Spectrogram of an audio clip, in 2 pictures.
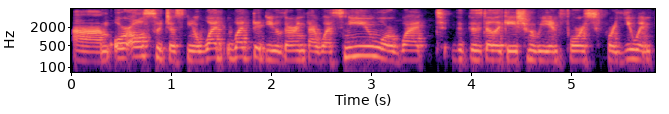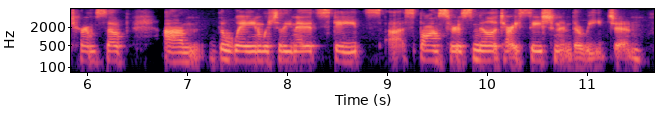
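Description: A young woman moderating a panel discussion over a video call, speaking in a friendly, halting way with many ums and restarts. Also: fairly low pitch. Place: indoors at home, plain wall.

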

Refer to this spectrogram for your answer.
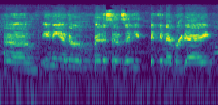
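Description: A woman asking a family gentle, hesitant screening questions about a child, with many fillers. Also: fairly low pitch, level tone, fast talker, reverberant, distant mic, over music, rough recording. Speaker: developmental screening clinician. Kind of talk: clinical intake questions.

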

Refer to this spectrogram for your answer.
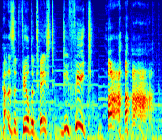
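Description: A man's voice: very high-pitched, wildly swooping pitch, measured pace, pushed and bright, soft background music, voice pushed up, full character voice. A man voicing a fiendish, theatrical mad doctor villain in a storybook. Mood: gloating. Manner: theatrical, cackling.

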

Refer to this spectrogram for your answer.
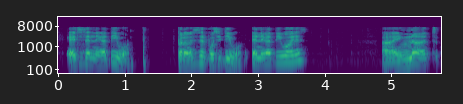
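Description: A man's voice: fairly high pitch, lo-fi sound. A man teaching an English grammar lesson, patiently repeating words and asking rhetorical questions. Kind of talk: recorded online grammar lesson.

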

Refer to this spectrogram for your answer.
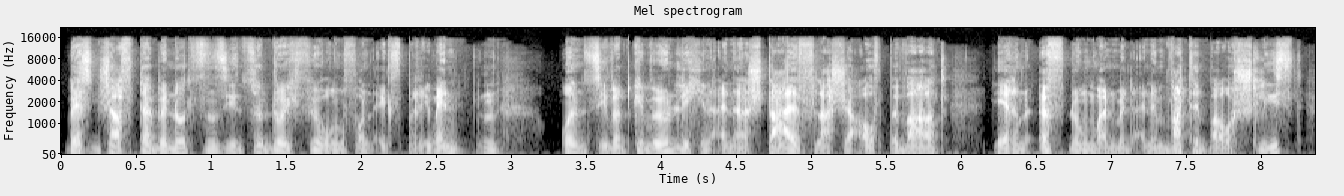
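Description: A man's voice: low-pitched, flat delivery, a little fast, a bit bright, no room sound, studio quality. A man voicing a suave, amiable and mocking male detective in a crime audiobook. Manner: smooth, amiable, ironic.

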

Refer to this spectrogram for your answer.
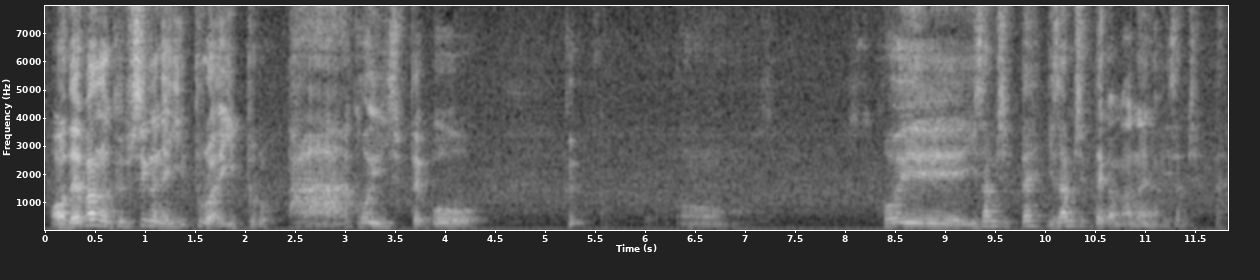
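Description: A man in his late twenties talks casually to his live viewers, musing aloud with frequent sighs. His pitch swings widely as he goes from loud to soft. The room sounds echoey, with a faint hum underneath. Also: sing-song. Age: 20s. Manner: musing, slow and sighing, drifting between loud and soft. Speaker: live streamer. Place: small room at a desk.

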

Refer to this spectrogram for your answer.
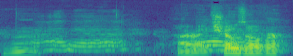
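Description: A man's voice: mid-range voice, wildly swooping pitch, very slow, a loud crowd. A man, a father, joking and teasing during a casual home video of his baby's feeding.

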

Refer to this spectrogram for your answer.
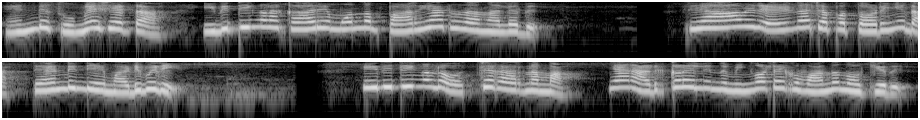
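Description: A woman's voice: extremely high pitch, lively intonation, quick pace, fairly bright tone, no echo. A woman voicing a harried cartoon mother who scolds her two daughters. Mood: chatty. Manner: nagging, exasperated scolding.

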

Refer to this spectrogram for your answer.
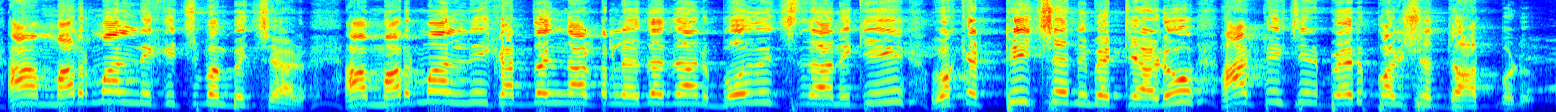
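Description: A man's voice: very high voice, fairly quick, hardly any pauses, bright, forceful tone. A man preaching a sermon, asking rhetorical questions and answering them himself, with emphatic repetition and cries of hallelujah and amen.

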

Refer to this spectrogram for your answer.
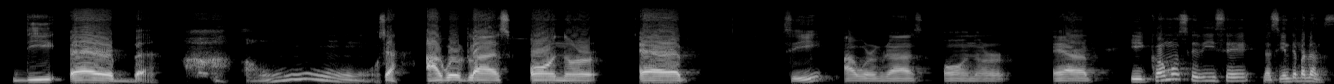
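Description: Peruvian guy teaching english to kids, lots of pitch swings, talks slow, repeats words over and over. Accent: Peruvian Spanish. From Peru. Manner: lively, drilling pronunciation with repetition. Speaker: primary school English teacher. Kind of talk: online class teaching.

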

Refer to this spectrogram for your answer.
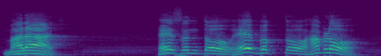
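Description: A man's voice: very high voice, very animated, normal speed, lo-fi sound, faint music behind, voice pushed up. A man playing a humble, unlettered old male devotee who proclaims his devotion fervently.

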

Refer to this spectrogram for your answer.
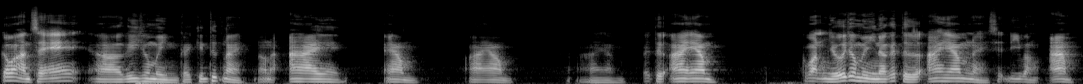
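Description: A man's voice: mid-range voice, normal speed, bright, forceful tone. A man teaching an online language lesson, patiently repeating phrases for his students to drill. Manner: patient, instructive. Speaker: English teacher.

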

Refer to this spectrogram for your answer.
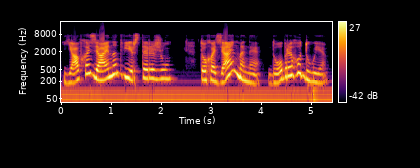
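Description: A woman's voice: a little high, big pitch swings, unhurried. A woman voicing a friendly, well-fed male guard dog in a folk tale read aloud to children.

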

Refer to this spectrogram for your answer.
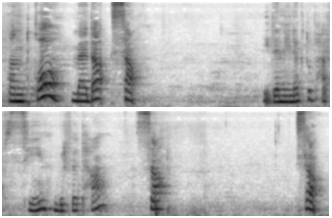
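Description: A young Moroccan woman teaching young children to write letters, slowly stretching out syllables and repeating them for the class to copy. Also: medium pitch, mellow, husky. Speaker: primary school teacher. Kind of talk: slow, patient handwriting lesson for young children.

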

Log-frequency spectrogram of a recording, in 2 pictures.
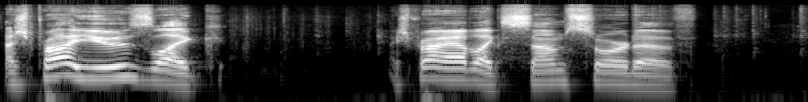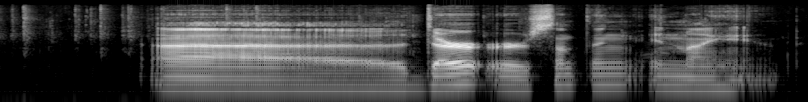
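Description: A male Twitch streamer giving excitable live gameplay commentary, swearing and yelping as he banters with his chat. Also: medium pitch, unhurried, long pauses, clean tone, no room sound.

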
